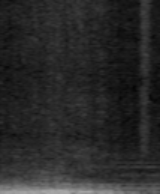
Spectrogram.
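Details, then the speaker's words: Single-tub washing machine running empty on the wash cycle after repair and refitting of the pulsator: low, even motor hum with a soft swishing rumble, no knocking or grinding; the earlier noise is gone. "bale nawala na guys yung ano yung ingay kanina kasi ang ingay kanina kahit wala pa siyang laman maingay na"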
